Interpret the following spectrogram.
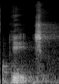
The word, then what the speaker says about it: mortgage: And the T is unfortunately useless. It's a kind of loan that you have to pay back on the purchase of a property or an asset. Yes, it is mortgage.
